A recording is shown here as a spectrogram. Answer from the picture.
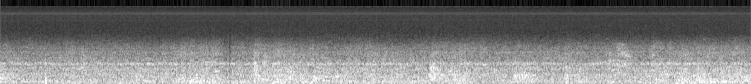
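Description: Steady running noise of a passenger train in motion, heard from inside the carriage, with a thin steady whine over it and one sharp click less than a second in.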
